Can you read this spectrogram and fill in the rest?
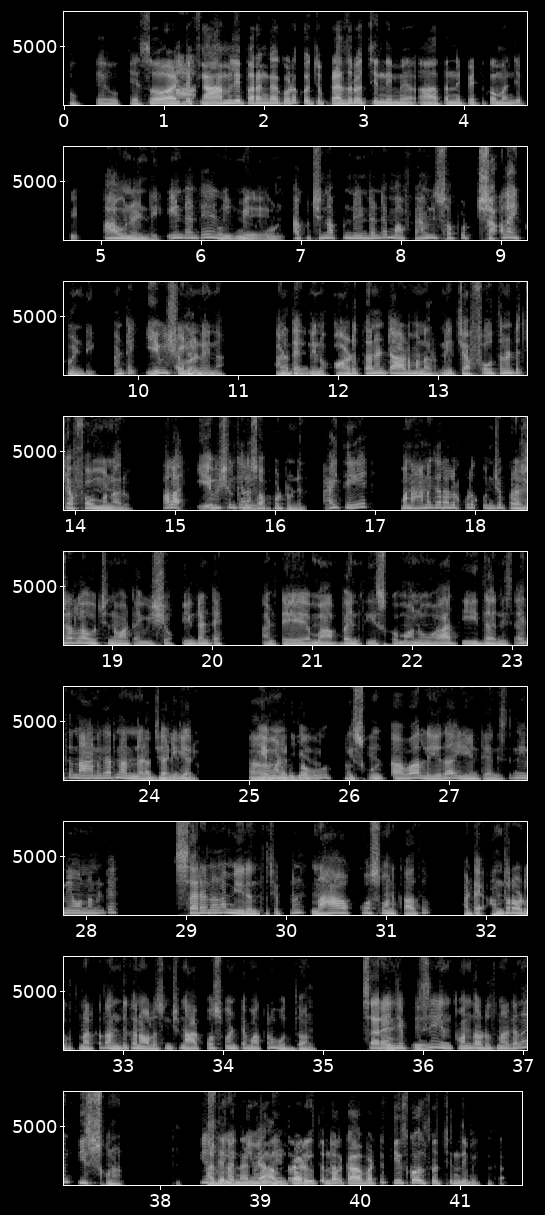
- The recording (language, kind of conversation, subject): Telugu, podcast, సంతోషం లేకపోయినా విజయం అని భావించగలవా?
- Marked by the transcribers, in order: in English: "ప్రెషర్"; in English: "ఫ్యామిలీ సపోర్ట్"; in English: "చెఫ్"; in English: "చెఫ్"; in English: "సపోర్ట్"; in English: "ప్రెషర్‌లా"; other background noise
